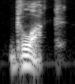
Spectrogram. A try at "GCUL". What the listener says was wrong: It's GCUL. GCUL. The G and L are not next to each other.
